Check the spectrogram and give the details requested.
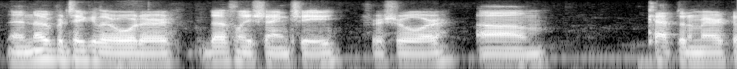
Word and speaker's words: Shang-Chi: care about oh no not you cody uh shang chi for sure um thor ragnarok and uh guardians of the galaxy one oh that's your knight three right uh it's chongchi actually it's pronounced manga ragnarok also with cody i love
